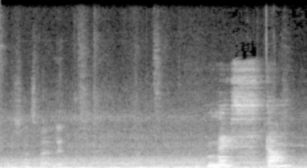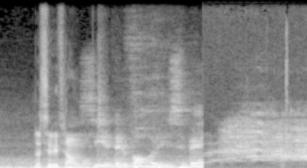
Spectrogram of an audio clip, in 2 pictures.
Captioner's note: pre-recorded tram voice robot-thing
